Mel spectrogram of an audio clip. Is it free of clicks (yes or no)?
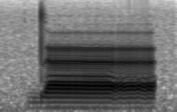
yes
